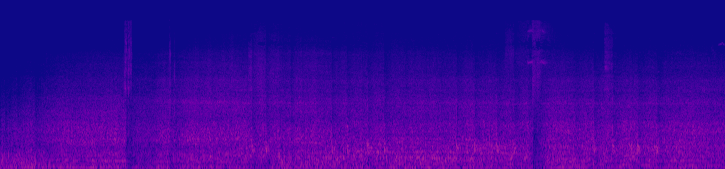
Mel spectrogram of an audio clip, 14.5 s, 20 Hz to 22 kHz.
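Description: A Class 319 electric multiple unit running past on the rails: a steady rumble of wheels and bogies on the track, with a few sharp clacks over the rail joints.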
